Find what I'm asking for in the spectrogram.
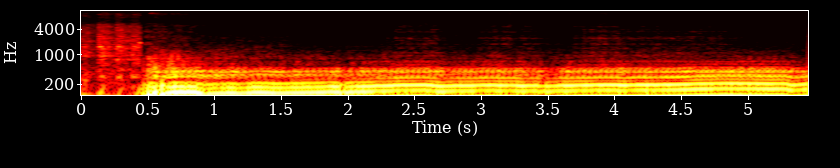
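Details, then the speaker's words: Turbo Toyota Corolla with Borla exhaust, started in rain right after a new battery was fitted (old battery had gone flat): quick crank, immediate catch, brief flare, then smooth even idle with steady low drone, no misses; healthy. "You know, that's one thing about having this car is it does sound really good. So, started up nicely."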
